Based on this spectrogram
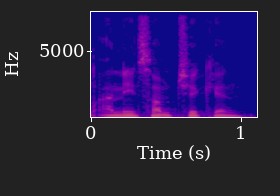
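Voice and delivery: normal talking voice

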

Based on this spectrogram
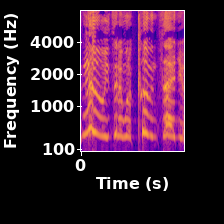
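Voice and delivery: high, wailing mock sob; hammed-up tearful shout; mock crying girlfriend. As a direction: friend imitating sobbing girlfriend quoting the text, high wail. Girlfriend quoting text, crying.

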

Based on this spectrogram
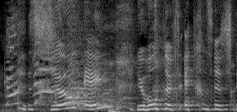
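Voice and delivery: hoog lachend uitgeroepen; half giechelend, half griezelend; lachend en angstig. Real, not acted. Recalling possessed dog video. (lachende kreet van schrik)

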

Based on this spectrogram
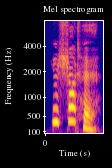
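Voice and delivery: high, slow accusing cry. A narrator's reading. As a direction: accuse him, voice rising. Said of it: "said John accusingly".

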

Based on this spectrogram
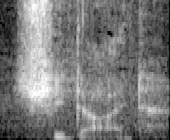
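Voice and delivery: breathless whisper of the fear; hushed, frightened whisper; whispered dread. Retold or imitated. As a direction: whisper it like a terrible thought.

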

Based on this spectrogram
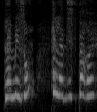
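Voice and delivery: high fast gasp that the house is gone; shocked. Acted. Elf cries out to Santa that the house has vanished, high and quick. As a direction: blurt it out in disbelief.

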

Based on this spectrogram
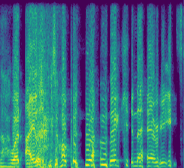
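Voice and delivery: high, laughing mock-proud boast; laughing quote. Laughing as she quotes Michael's island-hopping boast. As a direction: quote him through giggles. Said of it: "He said".

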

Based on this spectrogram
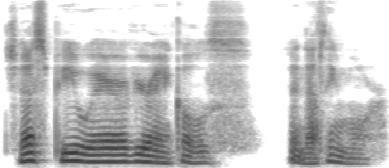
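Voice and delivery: guided meditation. Acted. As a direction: ease them into calm, unhurried.

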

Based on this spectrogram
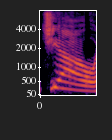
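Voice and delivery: mocking how the co-host drops Italian words. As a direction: toss out "ciao" with a put-on Italian flourish. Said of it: "Marco is like".

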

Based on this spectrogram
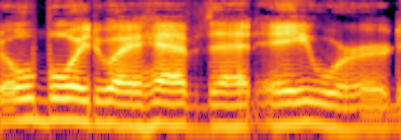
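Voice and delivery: normal talking voice

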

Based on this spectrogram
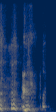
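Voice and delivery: a short high laugh. Real, not acted. Laughing at own joke.

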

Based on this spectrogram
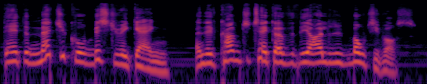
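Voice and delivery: high-pitched small man's voice; announcing. A narrator's reading. Small man replying to the crowd, announcing.

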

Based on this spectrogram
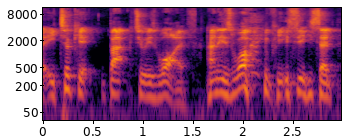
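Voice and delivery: normal talking voice

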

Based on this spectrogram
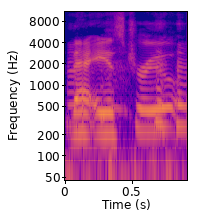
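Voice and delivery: playful put-on southern accent. Admitting the habit to a friend, southern accent. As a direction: own up in a mock southern accent. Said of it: "I was doing it in a southern accent".

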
